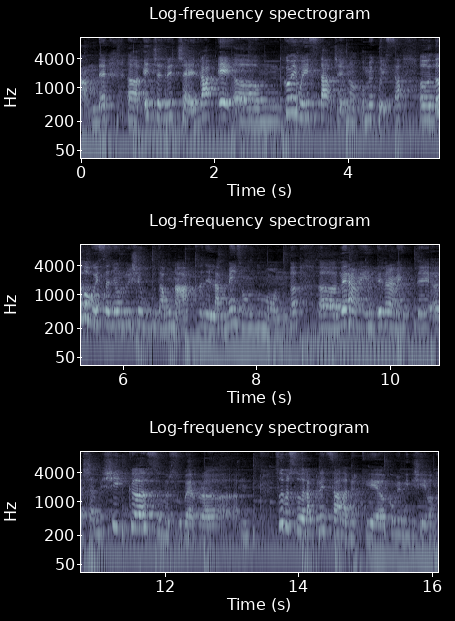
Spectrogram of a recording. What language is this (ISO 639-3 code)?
ita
